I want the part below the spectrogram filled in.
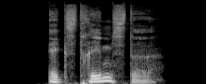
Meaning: inflection of extrem: 1. strong/mixed nominative/accusative feminine singular superlative degree 2. strong nominative/accusative plural superlative degree
- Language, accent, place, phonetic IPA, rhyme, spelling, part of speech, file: German, Germany, Berlin, [ɛksˈtʁeːmstə], -eːmstə, extremste, adjective, De-extremste.ogg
